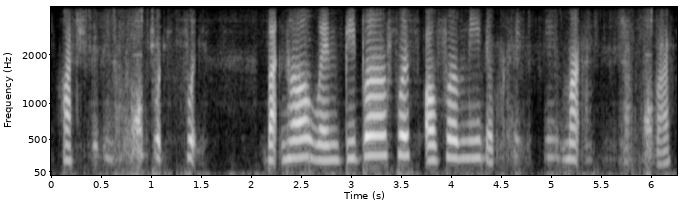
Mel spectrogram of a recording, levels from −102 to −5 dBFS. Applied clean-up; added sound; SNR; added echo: neural separator model SepFormer WHAMR!.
